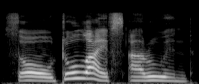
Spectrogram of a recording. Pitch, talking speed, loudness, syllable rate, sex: 195 Hz, 150 wpm, -17 LUFS, 4.5 syllables/s, female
